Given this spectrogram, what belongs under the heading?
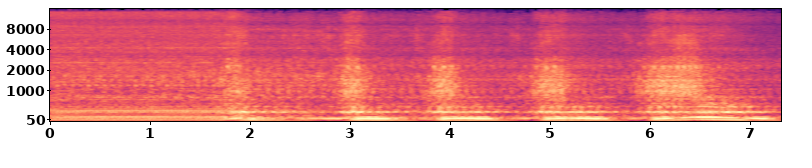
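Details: Land Rover Series 3 2¼ diesel, first start after engine rebuild, hard to start: idles a bit unevenly, then sharp, very free rev blips; owner thinks injection pump timing is a little advanced and plans to adjust it.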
